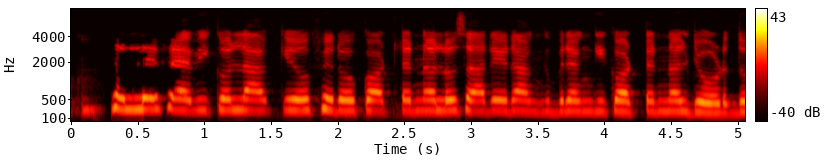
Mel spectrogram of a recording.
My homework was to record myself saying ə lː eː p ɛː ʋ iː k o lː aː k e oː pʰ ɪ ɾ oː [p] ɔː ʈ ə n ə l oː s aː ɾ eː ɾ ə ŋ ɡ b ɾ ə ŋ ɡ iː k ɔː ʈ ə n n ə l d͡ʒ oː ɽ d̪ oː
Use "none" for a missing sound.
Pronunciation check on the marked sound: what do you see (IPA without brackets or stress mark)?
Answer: k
